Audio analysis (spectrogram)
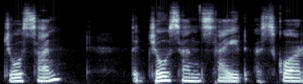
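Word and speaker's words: Joseon: The Ming envoy though give the Joan side or I should pronounce it the right way. Now, I did um see that it's pronounced Josan.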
